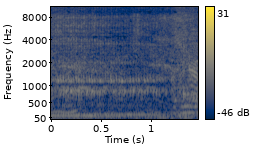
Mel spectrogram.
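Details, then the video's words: Caged tiger in a zoo, recorded from very near: a deep, rumbling growl-roar held steadily through the whole second and a half, with a man's voice talking over it. "Tiger roar very near"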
